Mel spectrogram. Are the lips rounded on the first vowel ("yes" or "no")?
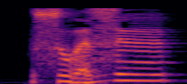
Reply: yes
